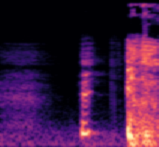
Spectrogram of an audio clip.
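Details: A single allergy sneeze from a male on a rough allergy day: a short in-breath catch, then an explosive burst; sneezing.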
